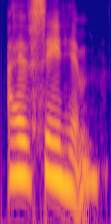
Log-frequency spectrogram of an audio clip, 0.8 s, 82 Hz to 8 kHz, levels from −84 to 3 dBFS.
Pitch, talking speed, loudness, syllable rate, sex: 205 Hz, 285 wpm, -16 LUFS, 6.0 syllables/s, female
